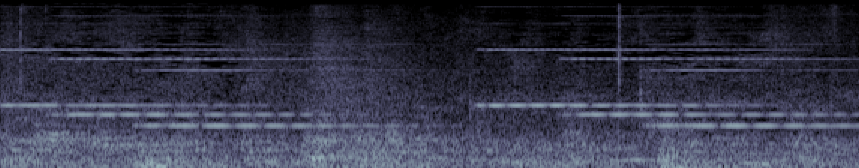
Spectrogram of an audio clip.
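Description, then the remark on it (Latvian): An electronic bell rings in steady, high sustained tones that pause briefly and start again midway, calling members of parliament to vote on declaring a bill urgent, over a low murmur of room noise and shuffling. “Lūdzu, zvanu.”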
